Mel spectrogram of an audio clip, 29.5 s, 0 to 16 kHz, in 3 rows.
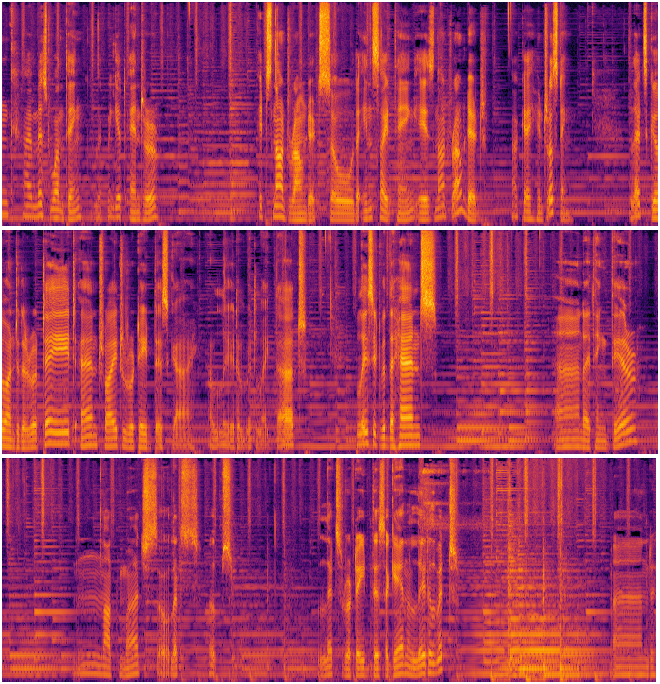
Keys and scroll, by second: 1.6 Return, 23.3 super+z.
